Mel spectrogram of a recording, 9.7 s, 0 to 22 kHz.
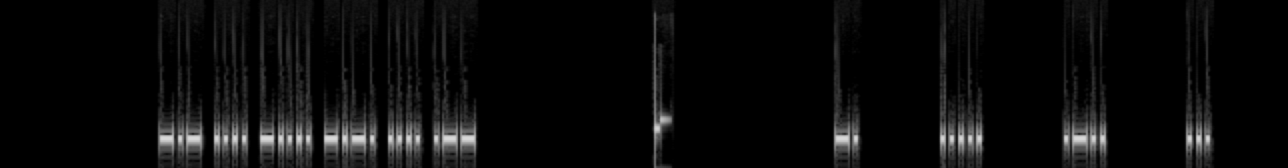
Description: Morse code, heard as a keyed tone, about 36 wpm, spaced as for 20 wpm, 700 Hz. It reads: KH6CHW N5LS
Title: USA Call Signs - 6x Character Spacing - 35wpm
